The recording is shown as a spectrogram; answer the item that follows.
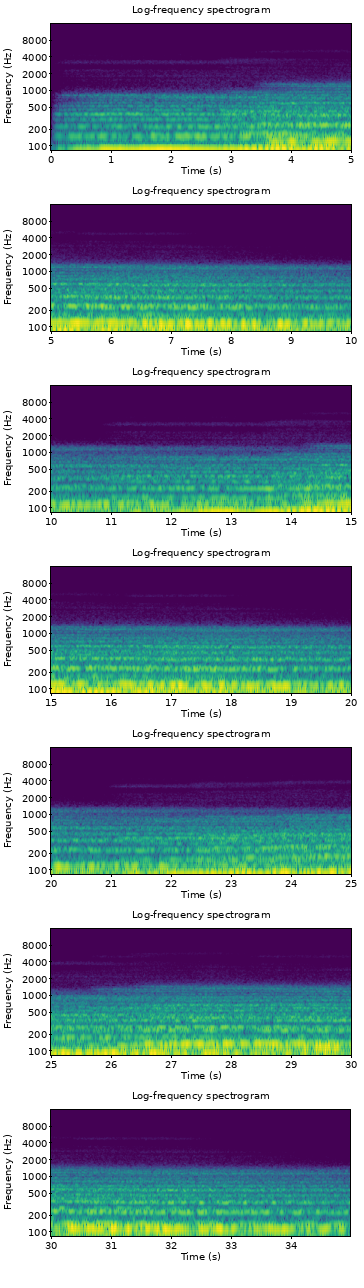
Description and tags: ive used my own voice as a sample and played it on keyboard on ableton :D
